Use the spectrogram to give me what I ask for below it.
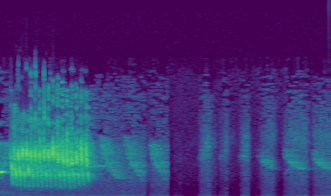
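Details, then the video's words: Yellow canary with a short dense buzzy trill lasting about a second, followed by faint, spaced falling chirps. "cannary bird yellow"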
